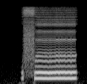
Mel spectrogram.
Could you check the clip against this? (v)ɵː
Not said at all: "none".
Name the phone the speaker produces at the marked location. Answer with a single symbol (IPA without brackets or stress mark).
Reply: f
